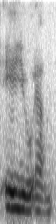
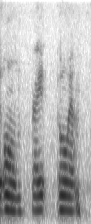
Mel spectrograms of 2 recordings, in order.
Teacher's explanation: when they say it in sanskrit it sounds like three separate syllables blended into one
